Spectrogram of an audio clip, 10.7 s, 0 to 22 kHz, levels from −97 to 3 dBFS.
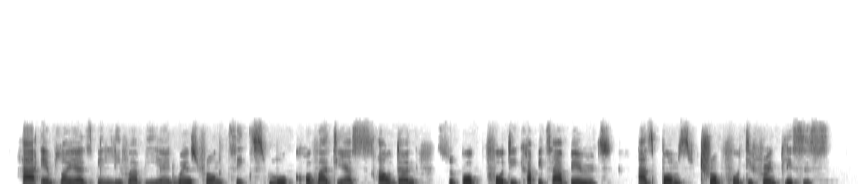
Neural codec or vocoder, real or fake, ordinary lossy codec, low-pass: none; real; none; none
